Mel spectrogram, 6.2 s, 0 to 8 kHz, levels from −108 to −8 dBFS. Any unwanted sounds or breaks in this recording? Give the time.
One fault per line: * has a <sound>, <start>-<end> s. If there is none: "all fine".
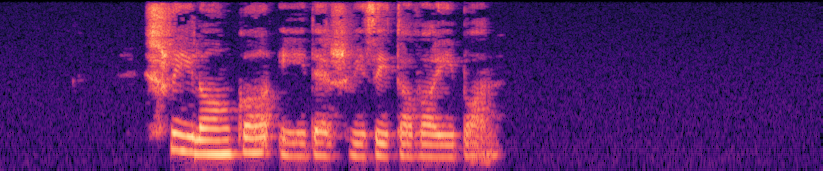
all fine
